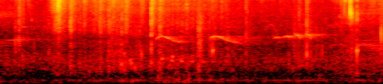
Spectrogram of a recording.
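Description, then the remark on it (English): Wood pigeons clatter out of a tree in a few sharp wing-flapping bursts, with thin bird whistles and chirps in the quiet outdoor background. “Wood pigeons just jumped out of the tree over there.”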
